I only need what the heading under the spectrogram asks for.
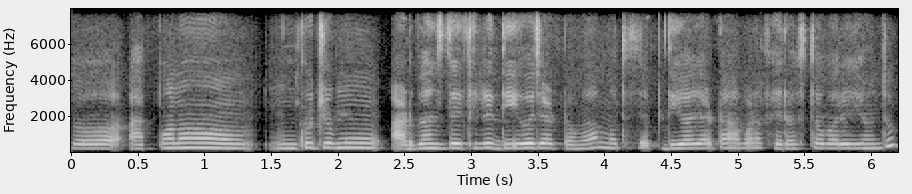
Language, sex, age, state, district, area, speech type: Odia, female, 18-30, Odisha, Bhadrak, rural, spontaneous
